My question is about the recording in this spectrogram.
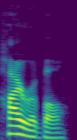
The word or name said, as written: hireable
